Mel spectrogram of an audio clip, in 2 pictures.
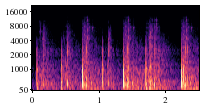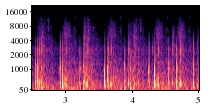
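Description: Footsteps tap on a stone floor in a large echoing hall.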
